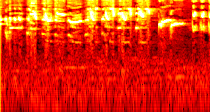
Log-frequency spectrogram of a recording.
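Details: Jongkangan song of rapid high chirps and twitters, ending in a pair of longer clear whistles that slide down in pitch.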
